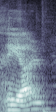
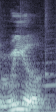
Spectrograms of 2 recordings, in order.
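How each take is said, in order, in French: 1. Ça se prononce comme l'espagnol 'ré-al', avec é. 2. Ça se prononce comme l'anglais 'real', sans é. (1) "Beaucoup disent Real, sauf que c'est pas le Real de Madrid" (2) "y a pas de E accent aigu. C'est Real"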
